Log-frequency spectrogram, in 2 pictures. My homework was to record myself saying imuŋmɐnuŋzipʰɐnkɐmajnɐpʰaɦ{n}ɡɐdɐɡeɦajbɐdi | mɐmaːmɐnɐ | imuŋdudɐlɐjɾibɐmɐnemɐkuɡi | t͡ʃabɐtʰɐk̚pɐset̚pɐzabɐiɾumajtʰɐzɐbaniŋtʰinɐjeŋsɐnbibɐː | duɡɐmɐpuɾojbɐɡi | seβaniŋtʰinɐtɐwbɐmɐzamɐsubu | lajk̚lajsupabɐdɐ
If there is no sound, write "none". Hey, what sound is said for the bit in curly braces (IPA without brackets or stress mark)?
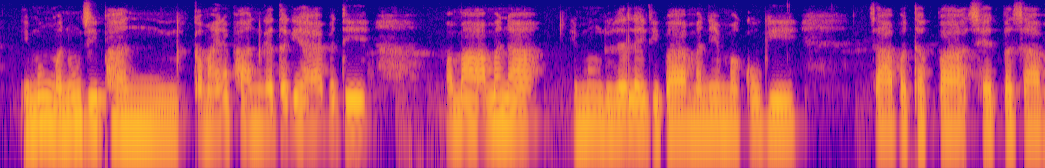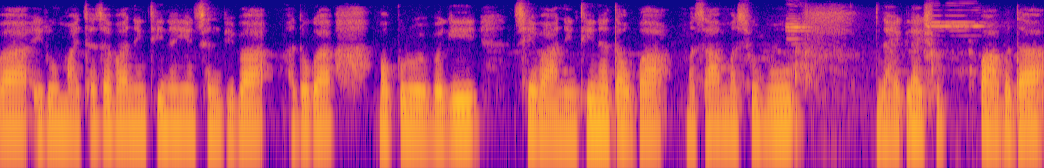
n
